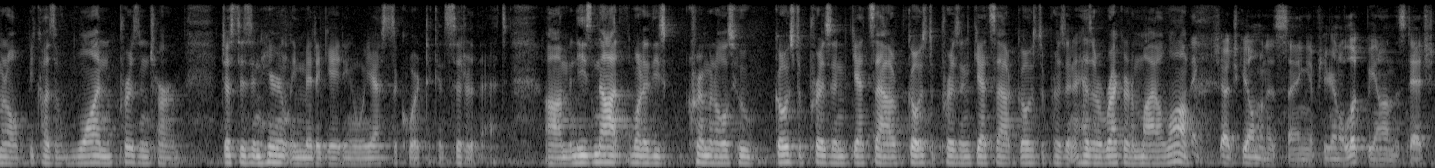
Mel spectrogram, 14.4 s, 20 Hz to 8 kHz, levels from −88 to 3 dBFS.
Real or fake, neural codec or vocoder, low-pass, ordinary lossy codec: real; none; 7.2 kHz; Opus, 64 kbps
